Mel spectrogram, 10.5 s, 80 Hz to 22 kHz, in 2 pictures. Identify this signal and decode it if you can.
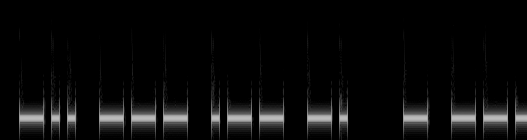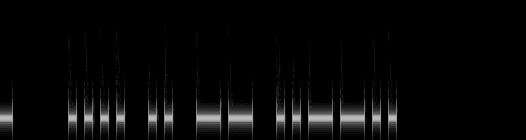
Morse code, heard as a keyed tone, about 15 wpm, 700 Hz. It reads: DOWN TO HIM?
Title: Sentences from Top 1000 Words - Review Part 4 - 15wpm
